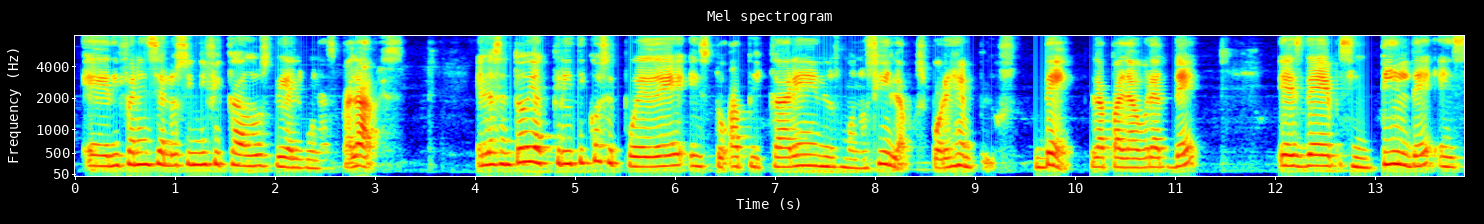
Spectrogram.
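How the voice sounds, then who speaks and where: A woman teaching a spoken grammar lesson, patiently explaining rules with many examples and occasional restarts. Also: on the high side.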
